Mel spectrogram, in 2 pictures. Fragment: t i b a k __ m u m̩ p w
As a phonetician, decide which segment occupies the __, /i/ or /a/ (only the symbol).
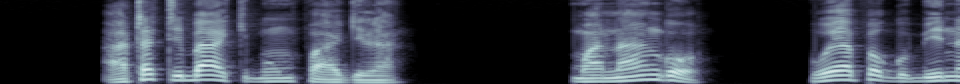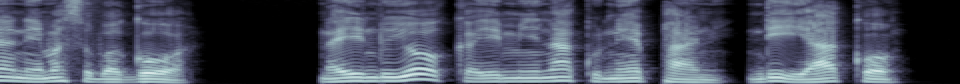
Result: i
